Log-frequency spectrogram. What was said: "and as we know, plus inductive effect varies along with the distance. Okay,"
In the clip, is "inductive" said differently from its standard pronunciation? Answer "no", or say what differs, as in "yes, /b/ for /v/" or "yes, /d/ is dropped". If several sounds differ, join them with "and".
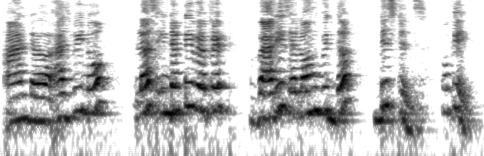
no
